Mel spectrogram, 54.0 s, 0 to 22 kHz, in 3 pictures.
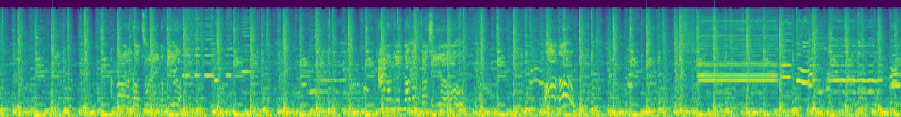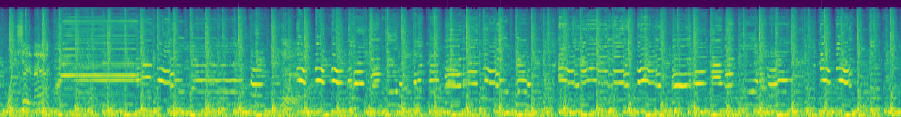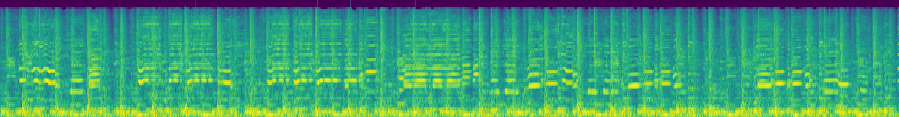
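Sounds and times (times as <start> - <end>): guitar: 0.0 - 54.0
harmonica solo: 0.0 - 54.0
steady beat: 0.0 - 54.0.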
